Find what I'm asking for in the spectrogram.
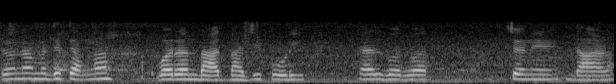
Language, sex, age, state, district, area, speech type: Marathi, female, 18-30, Maharashtra, Akola, rural, spontaneous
